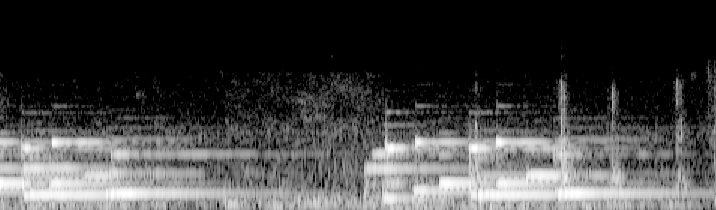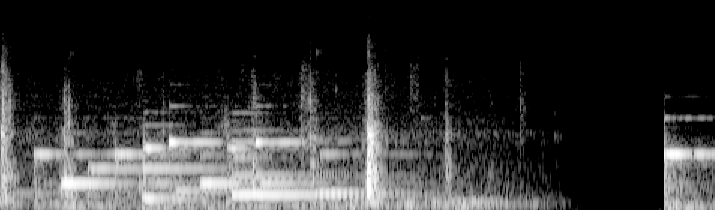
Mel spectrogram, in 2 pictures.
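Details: Gentle piano melody with sparse notes, fading into near silence before briefly resuming, and no animal voices.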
